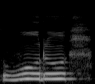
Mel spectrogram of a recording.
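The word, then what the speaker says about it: ウール: find katakana for wool, for example, which is pronounced wuru, or for example silk, which is pronounced shiruku.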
